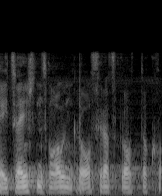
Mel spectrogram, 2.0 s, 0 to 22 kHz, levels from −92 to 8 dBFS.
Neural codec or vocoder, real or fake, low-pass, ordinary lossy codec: none; real; 7.2 kHz; Opus, 64 kbps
